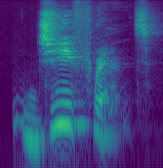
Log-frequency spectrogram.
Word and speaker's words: different: Peguem aqui essa pronúncia, não é diferente. Eu sei que vai dar uma vontade de falar diferente, porque parece muito a palavra em português, que é diferente. Mas você vai falar different, different.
